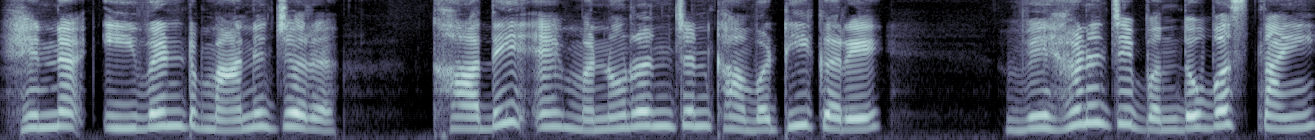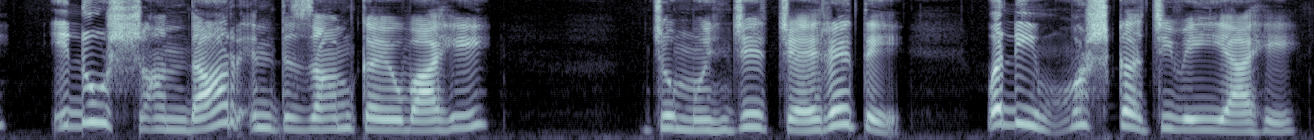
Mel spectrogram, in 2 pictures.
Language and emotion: Sindhi, happy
